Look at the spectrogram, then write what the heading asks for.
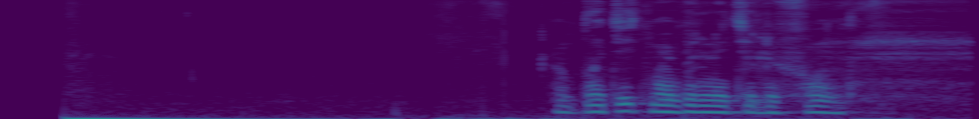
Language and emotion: Russian, neutral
